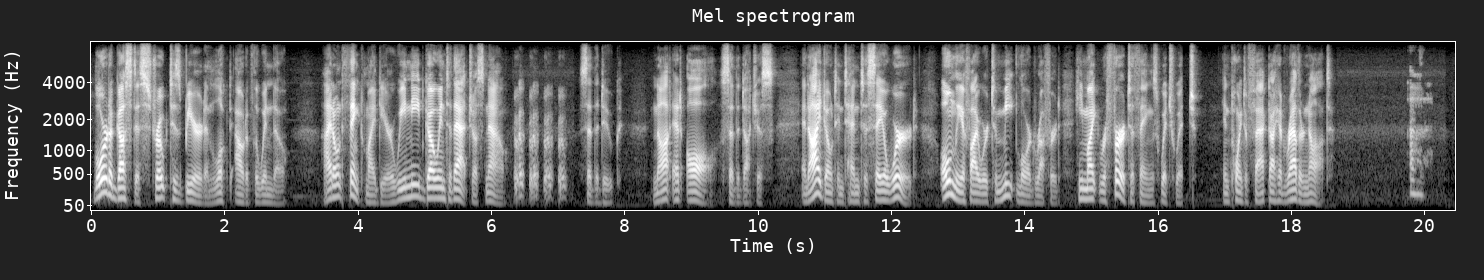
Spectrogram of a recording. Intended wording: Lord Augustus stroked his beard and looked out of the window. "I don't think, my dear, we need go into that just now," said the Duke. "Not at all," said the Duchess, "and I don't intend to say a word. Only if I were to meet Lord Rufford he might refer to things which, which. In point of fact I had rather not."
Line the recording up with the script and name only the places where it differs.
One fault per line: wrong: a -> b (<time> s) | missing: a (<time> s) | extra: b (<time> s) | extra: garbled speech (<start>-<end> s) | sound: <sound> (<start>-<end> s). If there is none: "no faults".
sound: laugh (6.4-7.2 s)
sound: sigh (19.8-20.2 s)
